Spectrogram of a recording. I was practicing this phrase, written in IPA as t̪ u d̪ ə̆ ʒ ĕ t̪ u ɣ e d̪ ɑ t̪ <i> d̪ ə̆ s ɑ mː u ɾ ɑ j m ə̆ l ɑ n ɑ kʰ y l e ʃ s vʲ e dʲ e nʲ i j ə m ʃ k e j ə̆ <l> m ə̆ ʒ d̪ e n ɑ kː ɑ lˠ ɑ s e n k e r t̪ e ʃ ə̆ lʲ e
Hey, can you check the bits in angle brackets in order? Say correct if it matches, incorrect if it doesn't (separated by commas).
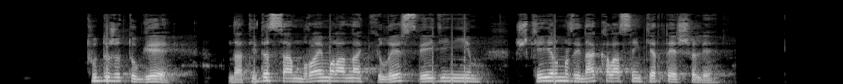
correct, correct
